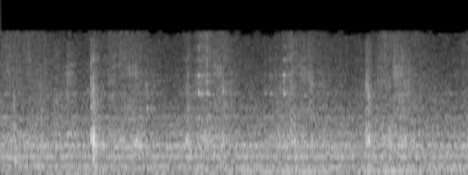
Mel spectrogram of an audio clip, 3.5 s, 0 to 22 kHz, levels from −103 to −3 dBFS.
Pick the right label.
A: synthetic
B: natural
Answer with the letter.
B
